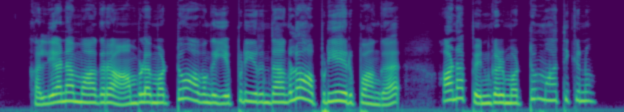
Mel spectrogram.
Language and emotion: Tamil, sad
